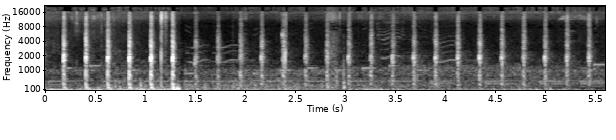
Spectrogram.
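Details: Ford Fiesta: when switching the air direction between defrost, vent and floor, rapid uneven plastic clicking comes from behind the dash. The air distribution mode actuator's worn internal gear is jumping as it hunts for position; the fix is replacing the actuator.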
